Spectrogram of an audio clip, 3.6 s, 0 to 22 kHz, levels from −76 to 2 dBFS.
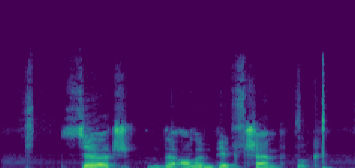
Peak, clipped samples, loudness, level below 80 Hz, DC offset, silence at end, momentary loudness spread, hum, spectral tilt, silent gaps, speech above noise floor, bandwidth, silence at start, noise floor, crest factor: -4 dBFS; under 0.1%; -22 LUFS; -54 dBFS; under 0.1%; 0.3 s; 21 LU; none; -4.5 dB/octave; none; 21 dB; 15.5 kHz; 0.25 s; -43 dBFS; 18 dB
